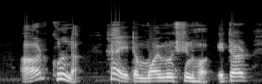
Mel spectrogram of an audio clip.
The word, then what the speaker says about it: ময়মনসিংহ: ঢাকা, চট্টগ্রাম, সিলেট, বরিশাল, রংপুর, রাজশাহী, ময়মনসিংহ আর খুলনা। হ্যাঁ এটা ময়মনসিংহ। এটার যে প্রোনাউন্সিয়েশন এটা আমি কখনোই হ্যাঁ সুন্দর মতো উচ্চারণ করতে পারি না। হ্যাঁ সকলেই বলে ময়মনসিং। আমিও বলি ময়মনসিং।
